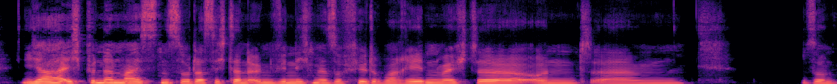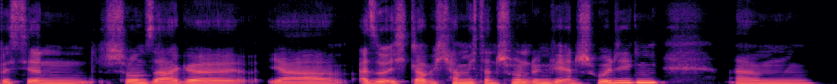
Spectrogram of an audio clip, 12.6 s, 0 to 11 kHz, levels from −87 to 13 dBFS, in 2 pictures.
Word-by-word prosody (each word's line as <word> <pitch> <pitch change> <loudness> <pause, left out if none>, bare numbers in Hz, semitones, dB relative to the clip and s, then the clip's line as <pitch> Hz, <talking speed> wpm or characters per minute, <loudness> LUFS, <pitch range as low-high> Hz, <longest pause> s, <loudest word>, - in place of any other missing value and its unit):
Ja, 200 0 +6
ich 200 0 +2
bin 220 +1 +4
dann 210 -1 +7
meistens 205 +1 +2
so, 195 -1 +1
dass 190 +1 +3
ich 200 - -2
dann 195 -1 +3
irgendwie 190 0 +1
nicht 190 +1 +1
mehr 190 -3 +1
so 185 0 -2
viel 195 +2 +1
drüber 180 -3 -2
reden 200 +1 +3
möchte 190 0 +3
und, 180 0 -4
ähm, 170 +1 -6 0.9
so 190 -1 -2
'n 180 -1 -5
bisschen 180 -3 -4
schon 195 0 -2
sage, 180 -1 -1
ja 180 0 -5
also, 185 0 -1
ich 185 +1 -3
glaube, 190 -3 0
ich 175 - -9
kann 195 -1 -1
mich 195 0 -2
dann 185 -3 -4
schon 195 0 -3
irgendwie 185 -1 -2
entschuldigen, 240 +10 +1 0.5
ähm, 175 -1 -6
185 Hz, 170 wpm, -20 LUFS, 180-195 Hz, 0.9 s, dann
